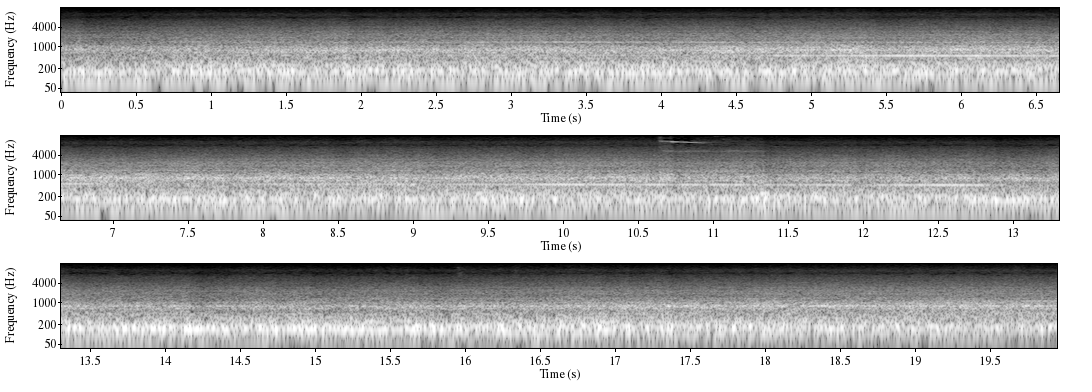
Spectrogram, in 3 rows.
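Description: Steady running noise inside an E6 series Shinkansen car at speed: a low rumble with a faint whine that drifts slightly down in pitch.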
